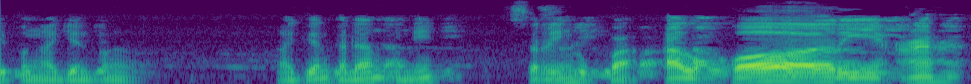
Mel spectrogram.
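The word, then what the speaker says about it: القارعة: Al-Qari'ah itu ain ya, bukan a. Nah, kadang Al-Qari'ah karena bacanya dari Latinnya, padahal di sana huruf ain.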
